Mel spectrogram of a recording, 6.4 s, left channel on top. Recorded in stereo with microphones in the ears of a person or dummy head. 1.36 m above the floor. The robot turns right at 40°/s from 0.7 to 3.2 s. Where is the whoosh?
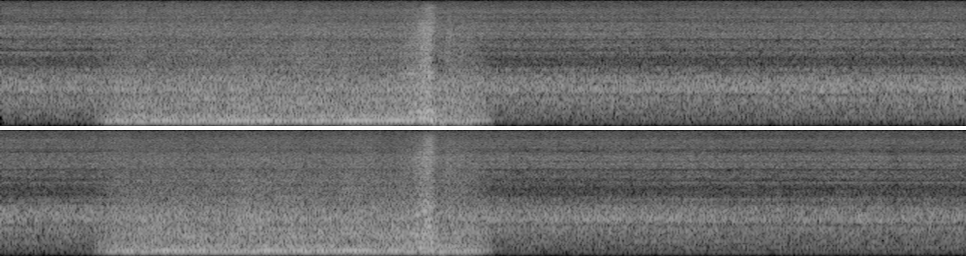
15° left (ahead or behind), 0.6 m; by 3.3 s 5° right (ahead or behind), 0.6 m.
